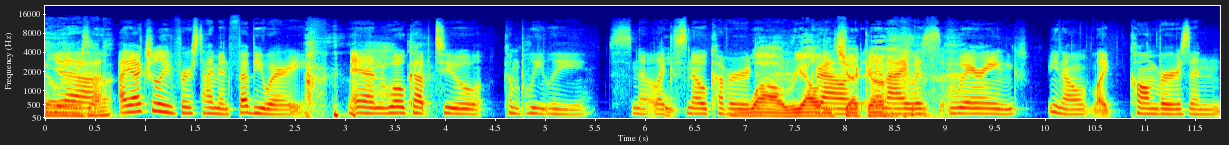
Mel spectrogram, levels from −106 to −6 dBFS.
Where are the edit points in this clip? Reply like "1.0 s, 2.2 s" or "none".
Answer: 1.3 s, 5.5 s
